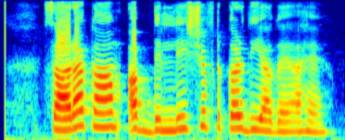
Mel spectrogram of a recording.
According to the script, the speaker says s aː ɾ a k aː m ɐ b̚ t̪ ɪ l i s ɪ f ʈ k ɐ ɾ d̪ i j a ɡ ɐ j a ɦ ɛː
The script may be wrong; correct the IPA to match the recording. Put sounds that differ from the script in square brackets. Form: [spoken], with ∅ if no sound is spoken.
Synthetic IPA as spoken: s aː ɾ a k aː m ɐ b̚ [d̪] ɪ [lː] i [ʃ] ɪ f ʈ k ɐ ɾ d̪ i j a ɡ ɐ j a ɦ ɛː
